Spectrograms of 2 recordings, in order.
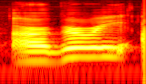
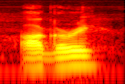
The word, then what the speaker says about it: augury: Um, how did we say that was Ar- argery? Argery. Augury.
